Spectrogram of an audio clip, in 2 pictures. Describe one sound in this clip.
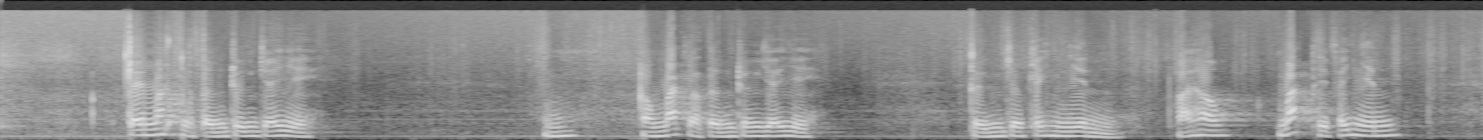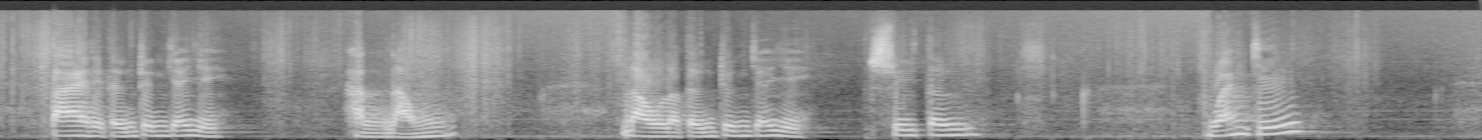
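A man speaks calmly and with animation into a microphone, pausing between phrases.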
